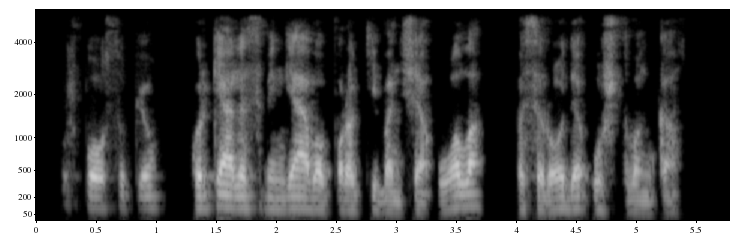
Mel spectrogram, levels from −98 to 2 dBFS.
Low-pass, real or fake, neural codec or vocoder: 5.4 kHz; real; none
